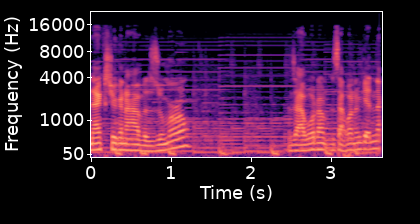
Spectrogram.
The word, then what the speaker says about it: Azumarill: Not technically, I think it's Azumarill officially. But I've also heard a lot of people say Azumarill, and I don't know that that's necessarily wrong. I think it's all just how you prefer to pronounce it. I think it's all fair game.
